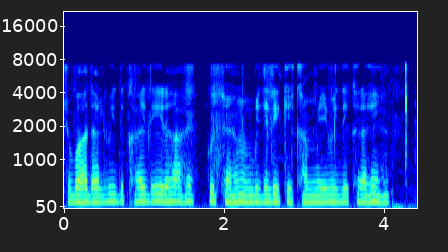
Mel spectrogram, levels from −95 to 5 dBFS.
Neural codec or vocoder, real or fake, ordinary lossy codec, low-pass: none; real; none; 7.2 kHz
